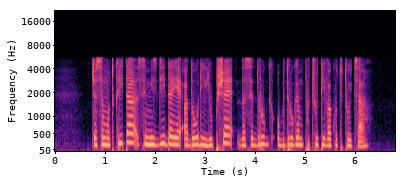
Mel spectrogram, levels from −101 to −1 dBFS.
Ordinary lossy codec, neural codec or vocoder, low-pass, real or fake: none; none; 5.4 kHz; real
